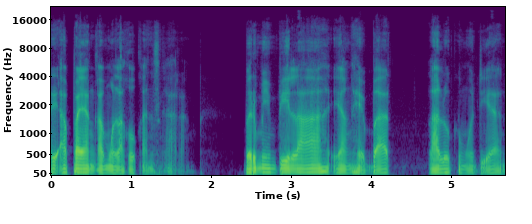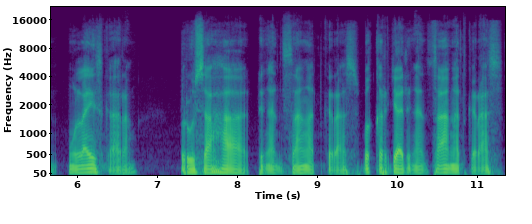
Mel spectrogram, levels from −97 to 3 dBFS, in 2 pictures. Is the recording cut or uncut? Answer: uncut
